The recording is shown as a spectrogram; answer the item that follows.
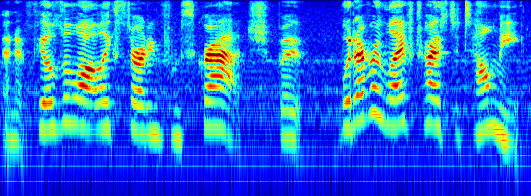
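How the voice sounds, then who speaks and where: An actress playing an earnest, driven young military pilot at a job interview, halting and anxious, in a cinematic audio drama. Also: female voice, high-pitched, bright, forceful tone, slight background noise, low-quality recording. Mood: determined, earnest. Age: young adult.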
